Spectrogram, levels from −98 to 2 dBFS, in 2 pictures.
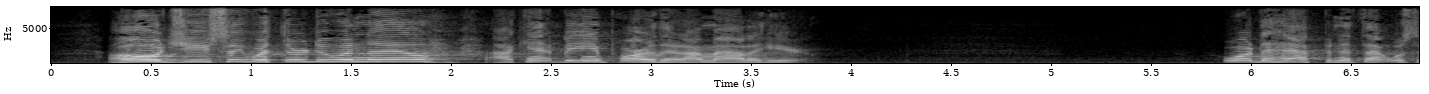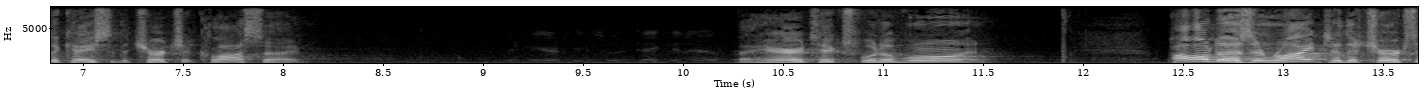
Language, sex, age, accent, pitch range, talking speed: English, male, 50-69, American, 180-245 Hz, 195 wpm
